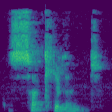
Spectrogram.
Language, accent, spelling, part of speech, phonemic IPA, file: English, Southern England, succulent, adjective / noun, /ˈsʌkjələnt/, LL-Q1860 (eng)-succulent.wav
- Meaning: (adjective) 1. Juicy or lush 2. Luscious or delectable 3. Having fleshy leaves or other tissues that store water; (noun) A succulent plant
